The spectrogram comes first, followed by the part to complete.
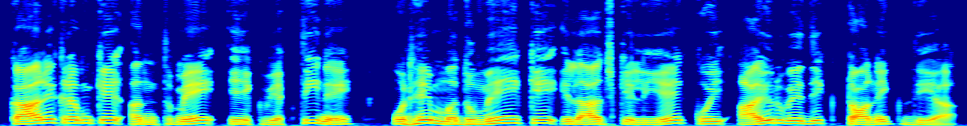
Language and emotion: Hindi, neutral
